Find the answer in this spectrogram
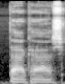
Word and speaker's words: tahash: tahash or attack hash according to them it's pronounced like that takash covering in the tabernacle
